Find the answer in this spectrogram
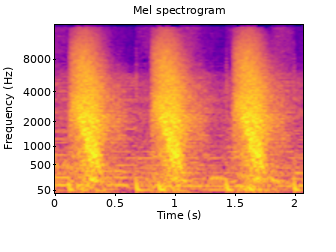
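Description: Three whoosh sound effects, each a quick sweep falling in pitch, evenly spaced about 0.7 s apart. They accent on-screen captions as they pop up one after another.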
